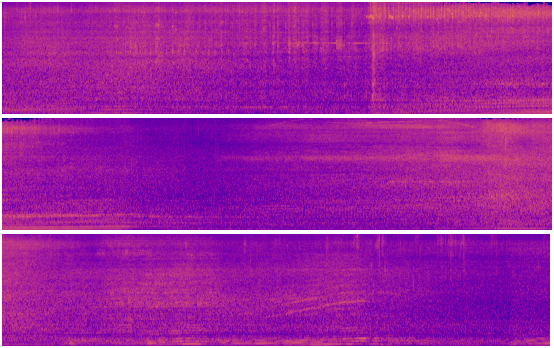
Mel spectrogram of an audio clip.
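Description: Street traffic: a minibus and cars driving past on an asphalt road, engines and tyres swelling and fading as each vehicle passes. There is a single sharp click about seven seconds in.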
